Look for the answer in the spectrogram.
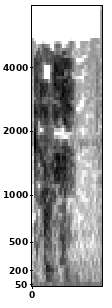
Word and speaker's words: Kach: How do you pronounce that? – Kach. – Kach. Okay.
